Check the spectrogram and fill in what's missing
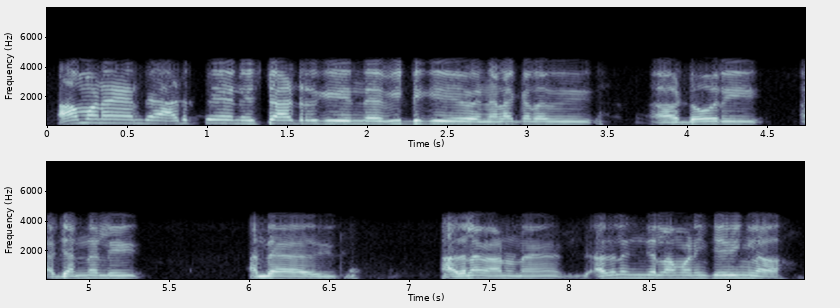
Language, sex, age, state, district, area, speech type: Tamil, male, 18-30, Tamil Nadu, Thoothukudi, rural, conversation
